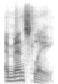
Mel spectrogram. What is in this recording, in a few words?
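"immensely", American English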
